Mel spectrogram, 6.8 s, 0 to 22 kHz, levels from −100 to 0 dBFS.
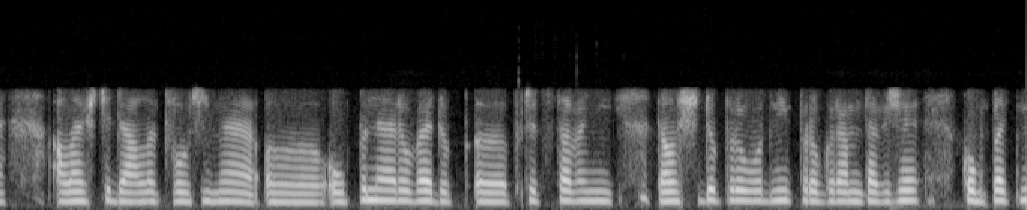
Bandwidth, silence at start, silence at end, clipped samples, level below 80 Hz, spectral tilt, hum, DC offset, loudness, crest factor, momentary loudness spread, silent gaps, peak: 4 kHz; 0 s; 0 s; under 0.1%; -64 dBFS; -10 dB/octave; none; under 0.1%; -24 LUFS; 18 dB; 5 LU; none; -4 dBFS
